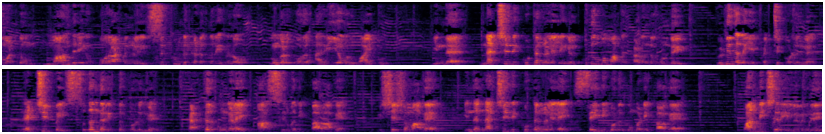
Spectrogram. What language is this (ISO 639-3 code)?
tam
